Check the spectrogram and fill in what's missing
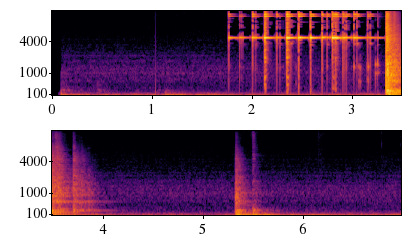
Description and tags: Bell, ringing, ring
